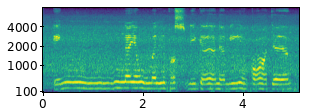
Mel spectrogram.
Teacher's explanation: إن يوم الفصل إن میں غنہ ہو جائے گا، میم لام میں مل جائے گا۔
